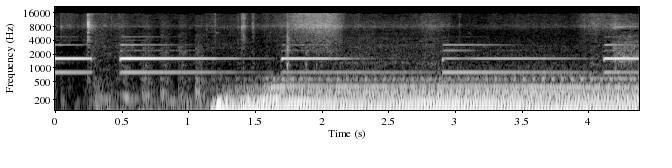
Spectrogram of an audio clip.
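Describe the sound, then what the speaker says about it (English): A Toyota 4Runner's key warning chime dings steadily in repeated high beeps, then the engine cranks and catches into a loud idle while the chime keeps ringing over it. "That dinger is loud."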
